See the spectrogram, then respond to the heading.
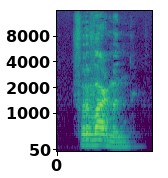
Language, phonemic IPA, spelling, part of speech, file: Dutch, /vərˈwɑrmə(n)/, verwarmen, verb, Nl-verwarmen.ogg
- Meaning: to heat, warm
